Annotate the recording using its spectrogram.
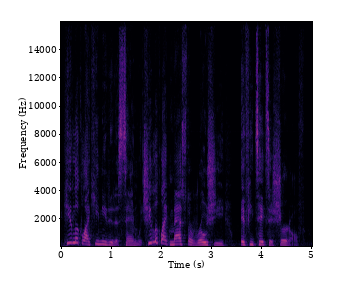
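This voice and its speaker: A guest on a livestreamed talk show, chatting casually about anime theories in an animated way and wandering off on side tangents. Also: mid-range voice, moderate pace. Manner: rambling and animated, full of digressions. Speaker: podcast guest.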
